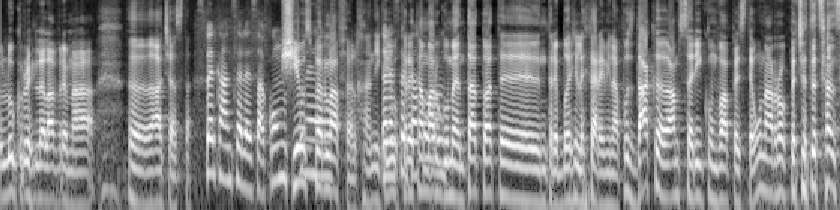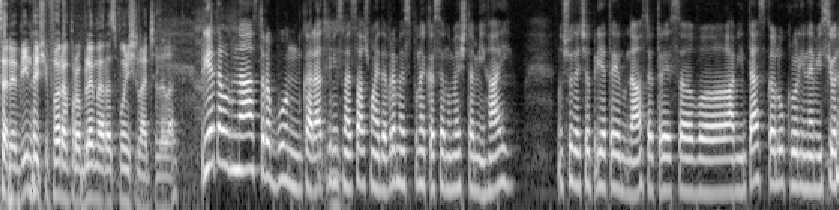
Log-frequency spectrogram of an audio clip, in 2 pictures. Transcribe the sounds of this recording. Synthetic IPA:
lukɾuɾile̞lavɾe̞meaəat͡ʃast̪aspe̞rkəaɨnt̪se̞le̞sakumʃijewspe̞rlafe̞̰lad̪ikjjewkɾed̪kəamarɡume̞nt̪at̪ːoat̪e̞ɨnt̪ɾe̞bəɾile̞kaɾe̞mileapusd̪akəamsəɾikumvape̞st̪eunaɾo̞ɡ̚pe̞t͡ʃe̞t̪ət̪seansəɾe̞vinəʃifəɾəpɾo̞ble̞meɾəspunʃilat͡ʃele̞la̰lt̪pɾije̞t̪enuld̪umneavoast̪ɾəbunkaɾeat̪ɾimisme̞saʒmajd̪e̞vɾe̞me̞spune̞kəse̞nume̞ʃt̪e̞miɦaj | nuʃt̪ud̪e̞t͡ʃe̞pɾije̞t̪enid̪umneavast̪ɾət̪ɾebjesəvəamint̪easkəlukɾuɾʲɨne̞misiun

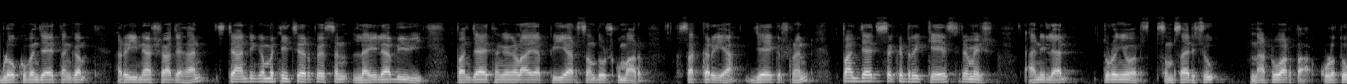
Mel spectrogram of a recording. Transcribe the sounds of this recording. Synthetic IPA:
bɭo̞ːkːɨpɐɲd͡ʑaːjɐt̪ːɐŋɡɐm | riːnaːʂraːd͡ʑɐɦaːnstaːndiŋɡɐmːɐtːit͡ɕe̞ːrpersɐnlɐjlaːbiʋipɐɲd͡ʑaːjɐt̪ːɐŋɡɐŋːɐɭaːjɐpiaːrsɐnd̪oːʂkuma̰ːrsɐkːɐrijɐd͡ʑejɐkrɨʂɳɐnpɐɲd͡ʑaːjɐt̪ːɐ̥se̞kːrɐʈːɐrike̞ːsɾɐmeːʂ | ɐ̰nilaːl | t̪uɽɐŋːɐʋɐrsɐmsaːɾit͡ɕːu | naːʈːuʋaːrt̪ɐ̰kuɭɐt̪ːu

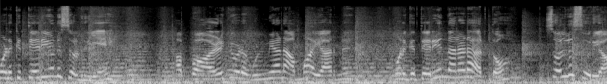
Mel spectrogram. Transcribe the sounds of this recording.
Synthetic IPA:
ʊnɐkːɯt̪ɛɾɪjʊ̃nːɯsɔlːɯɾɪjẽː | ɐpːoːɐɻɐɣɪjoːɽɐʊɳmɐjaːnɐɐmːaːjaːɾnɯʊnɐk̬ːɯt̪ɛɾɪjʊ̃nd̪aːnaːɽɐɐɾɯt̪ːõː | sɔlːɯsuːɾɪjaː

